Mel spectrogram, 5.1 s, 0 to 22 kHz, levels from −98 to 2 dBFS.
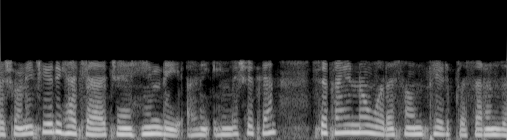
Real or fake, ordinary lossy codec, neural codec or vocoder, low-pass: fake; none; codec, 44.1 kHz, 7.8 kbps, Pupu-Codec; 3.6 kHz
